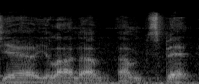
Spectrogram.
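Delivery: real hoarseness, drops low and soft, voice nearly gone; worn-out hoarse voice. Real, not acted. Viewer remarks on his strained voice, answers hoarse and drained. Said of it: "oh my God, your voice".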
